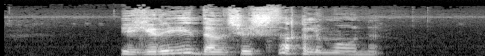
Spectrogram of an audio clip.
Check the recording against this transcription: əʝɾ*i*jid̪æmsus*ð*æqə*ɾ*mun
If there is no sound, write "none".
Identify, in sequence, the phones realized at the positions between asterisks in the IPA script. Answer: i, θ, l

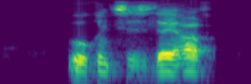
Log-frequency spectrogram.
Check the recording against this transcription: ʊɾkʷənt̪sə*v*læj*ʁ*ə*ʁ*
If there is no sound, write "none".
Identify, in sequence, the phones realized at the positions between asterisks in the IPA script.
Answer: z, ʁ, ʁ

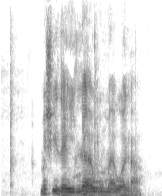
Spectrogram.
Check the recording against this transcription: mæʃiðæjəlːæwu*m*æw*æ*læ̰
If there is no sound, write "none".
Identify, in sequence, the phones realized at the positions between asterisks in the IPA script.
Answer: m, æ

